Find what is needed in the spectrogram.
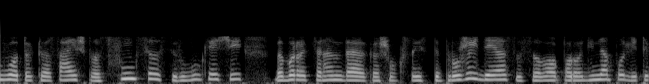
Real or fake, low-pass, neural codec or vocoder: fake; 3.6 kHz; codec, 44.1 kHz, 2.6 kbps, DAC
